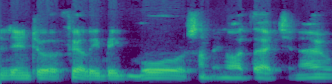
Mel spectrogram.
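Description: A man's very deep, low voice in a monotone with flat intonation. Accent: Australian. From Australia, rural New South Wales. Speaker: retired police officer and martial arts teacher. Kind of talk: casual interview.

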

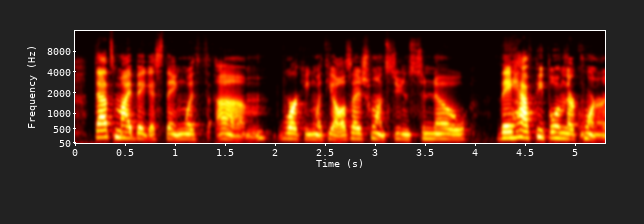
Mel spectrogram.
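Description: Talking at a very fast pace, a woman with a Texan accent has a fairly low pitch. Her tone is bright and sharp. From Central Texas, small town near Austin. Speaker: college student affairs coordinator. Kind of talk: casual interview. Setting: mobile podcast studio.

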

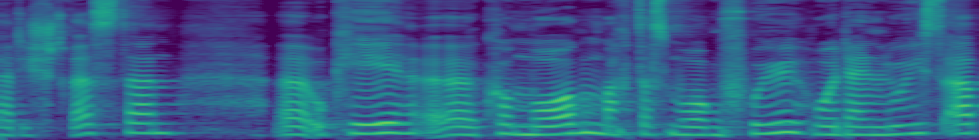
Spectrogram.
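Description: With fairly even intonation, a woman talks at a medium pitch and a moderate pace. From East Germany. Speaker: business manager and lecturer. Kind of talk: public panel discussion. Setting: live event at an exhibition venue.

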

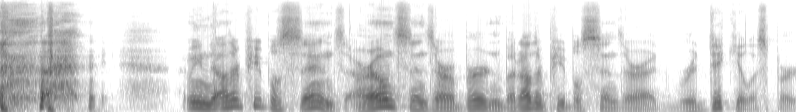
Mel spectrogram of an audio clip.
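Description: A man's medium-pitched voice with vocal fry, very wide pitch swings, big swings in loudness, hardly any pauses and a moderate pace. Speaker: pastor teaching Sunday school. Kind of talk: Bible class teaching. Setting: church classroom. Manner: frequent fillers, clears throat.

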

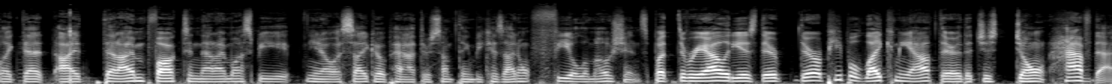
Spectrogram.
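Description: A man with an unremarkable speaking voice talks at a medium pitch and a fairly quick pace, with hardly any pauses. His intonation is fairly even, in a dry, close sound with no echo. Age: 30s. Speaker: musician. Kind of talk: casual chat.

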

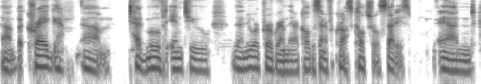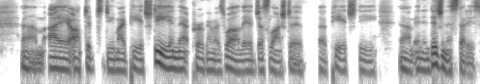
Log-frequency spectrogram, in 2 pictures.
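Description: With an American accent, a man speaks at a moderate pace in a very deep, low pitch and a dark, mellow tone, his intonation fairly even, on a very clean recording with a silent background and a dry, close sound with no echo. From US Northeast, coastal Maine. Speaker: professor. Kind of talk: interview. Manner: halting.

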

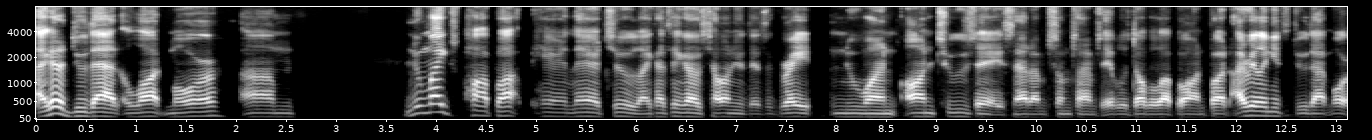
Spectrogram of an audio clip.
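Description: A man with a Boston accent speaks at a moderate pace, his loudness swinging widely. The sound is dry and close with no echo, over a quiet background. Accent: Boston-area. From Lowell, Massachusetts. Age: 30s. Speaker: stand-up comedian. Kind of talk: casual chat. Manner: low-energy, somewhat monotone.

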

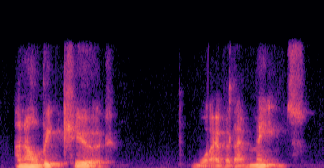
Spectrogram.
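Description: The man's voice is medium in pitch and somewhat breathy. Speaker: husband, co-presenter. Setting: video call.

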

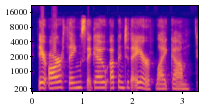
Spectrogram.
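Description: Against a quiet background, a woman with a Southern US accent talks at a moderate pace in a fairly high voice. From South Carolina, US South. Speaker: leadership coach and sales consultant. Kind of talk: casual interview chat.

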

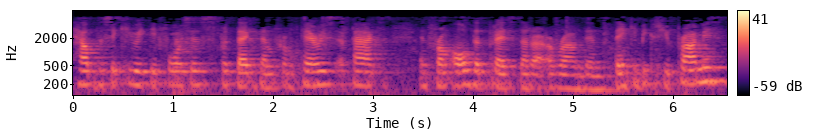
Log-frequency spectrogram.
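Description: Talking at a fairly quick pace, a woman speaks at a medium pitch. Noticeable background noise runs underneath. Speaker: congregation member giving announcements. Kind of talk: announcements and prayer. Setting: congregation worship service.

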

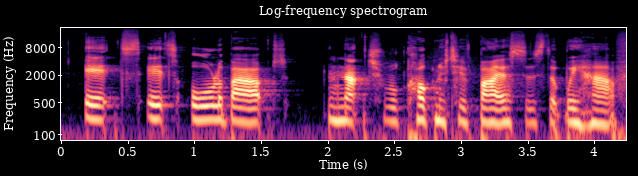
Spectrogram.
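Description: A loud woman at a medium pitch speaks at a fairly slow pace in a flat monotone. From Liverpool, England. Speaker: workplace consultant. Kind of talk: casual chat. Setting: studio.

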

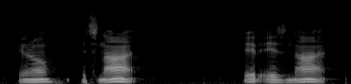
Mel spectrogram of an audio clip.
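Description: A man with a medium-pitched voice and fairly even intonation is heard on a very clean recording with a silent background. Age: 20s. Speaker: podcast host. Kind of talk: solo podcast monologue.

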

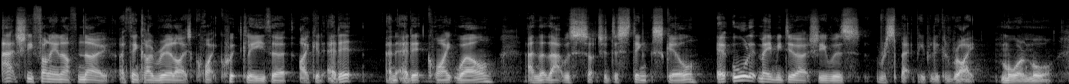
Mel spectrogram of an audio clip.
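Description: Speaking fairly quickly, a man talks with a British accent. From UK. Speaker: literary agent. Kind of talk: interview conversation. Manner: halting with frequent repetitions.

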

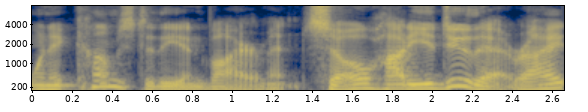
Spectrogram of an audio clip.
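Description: A man with a fairly high pitch and lively intonation speaks in an ordinary speaking voice. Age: 60s. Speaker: TV meteorologist. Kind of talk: casual interview.

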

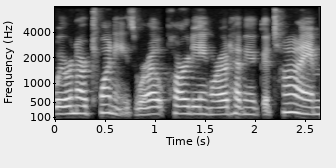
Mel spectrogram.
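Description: Recorded very cleanly against a silent background, a woman with an unremarkable speaking voice talks at a medium pitch with fairly even intonation. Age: 40s. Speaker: recovery guest sharing drinking story. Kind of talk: interview testimony.

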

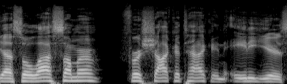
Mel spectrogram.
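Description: A man's fairly high voice at a moderate pace, dry and close with no echo, on a very clean recording with a silent background. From Massachusetts, New England. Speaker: podcast host. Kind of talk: casual banter, comedic podcast chat.

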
